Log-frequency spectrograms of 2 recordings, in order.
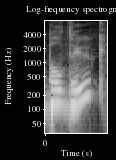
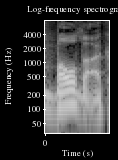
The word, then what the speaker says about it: Bolduc: __ ] I neither is that how you pronounce your last name baluk no you pronounce it bulu because you're in America yeah okay I've always said Bal have you really yeah well yeah you're doing it correctly it's French Canadian awesome H was just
